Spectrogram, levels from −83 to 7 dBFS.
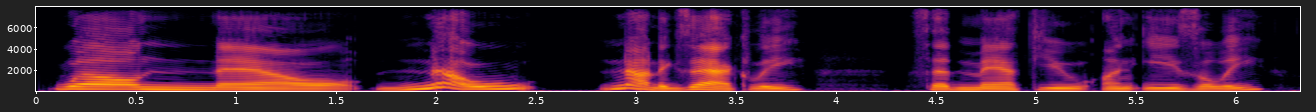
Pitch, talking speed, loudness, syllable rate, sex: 190 Hz, 55 wpm, -18 LUFS, 2.7 syllables/s, female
